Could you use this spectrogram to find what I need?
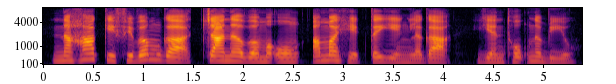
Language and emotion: Manipuri, neutral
